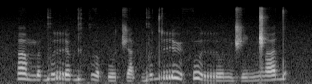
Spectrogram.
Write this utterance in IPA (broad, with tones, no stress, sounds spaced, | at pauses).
ɐ˥˧ m ɵ˧ ɡ u˧˥ r ɵ˧ ɡ ʉ˧ k ð o˩ k u˩ t͡ʃ a˩ k ɡ u˧˥ d r ʉ˥˩ h u˥˩ r u˩ n d͡ʒ i˩ ŋ͡ǁ ɐ˧˥ d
